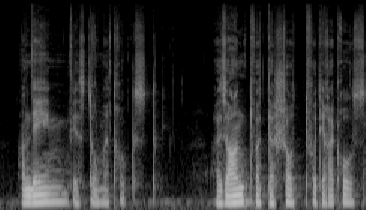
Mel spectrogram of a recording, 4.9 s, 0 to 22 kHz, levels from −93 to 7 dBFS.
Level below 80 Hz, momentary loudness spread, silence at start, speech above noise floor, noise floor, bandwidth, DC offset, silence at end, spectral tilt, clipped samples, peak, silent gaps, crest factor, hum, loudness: -56 dBFS; 16 LU; 0.3 s; 35 dB; -61 dBFS; 17.5 kHz; under 0.1%; 0 s; -6.5 dB/octave; under 0.1%; -6 dBFS; none; 22 dB; none; -27 LUFS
